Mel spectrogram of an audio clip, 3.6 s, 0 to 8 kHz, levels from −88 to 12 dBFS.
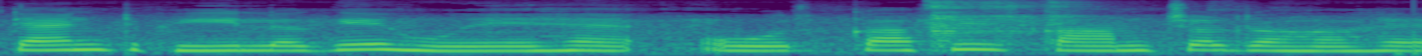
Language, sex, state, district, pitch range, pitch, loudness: Hindi, female, Punjab, Fazilka, 205-230 Hz, 210 Hz, -14 LUFS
